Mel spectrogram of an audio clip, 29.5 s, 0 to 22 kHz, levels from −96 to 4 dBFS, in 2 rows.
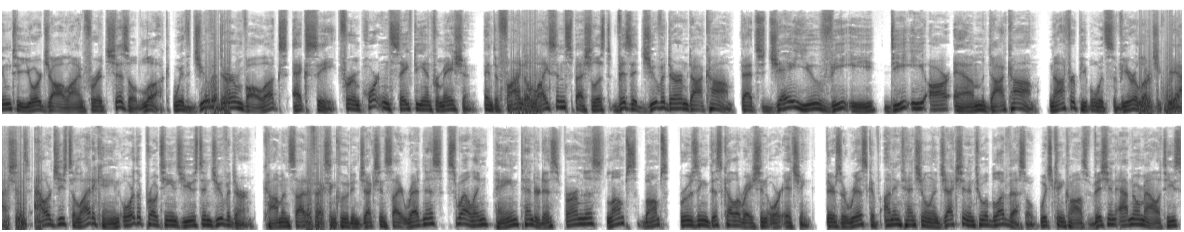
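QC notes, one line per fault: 2.54–2.85 s, processor overload crackle, after "a chiseled look with": a run of missed buffer deadlines, each slot of about 5 ms refilled with stale audio, so hard-edged repeats pile into gritty crackle.
6.37–6.76 s, processor overload crackle, between "safety information and to" and "licensed specialist visit": same tearing.
14.22–15.26 s, processor overload crackle, between "for people with severe" and "to lidocaine or the": longest burst, about a second, roughly a hundred misses.
18.56–18.94 s, processor overload crackle: same effect.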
